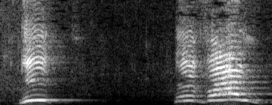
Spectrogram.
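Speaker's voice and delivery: very high shrieked dismissal; angry shout. Real, not acted. Shrieking at the woman to get lost, furious. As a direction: spit it out to drive her away. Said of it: "beni bağırttırıyor burada ya".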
